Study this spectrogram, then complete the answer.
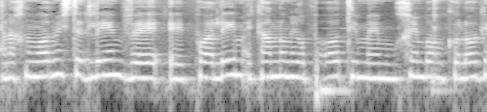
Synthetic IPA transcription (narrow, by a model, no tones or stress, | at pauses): anaχnumeo̞dmiʃtad̪limve̞po̞alimekamnumiʁpaʔo̞t̪imemomχimbeoŋkʰo̞lo̞ɡj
